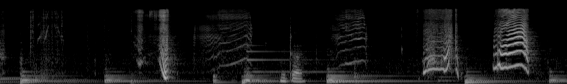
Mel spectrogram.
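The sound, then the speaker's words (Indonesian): A mouth-made beatbox zipper sound, imitating pulling a zipper, repeated in quick bursts: sharp rising, squeaky zips produced by closing the lips and sucking air in from the left side, alternating with low humming tones and a brief spoken word. “tuh tuh namanya zipper dari kalau gua dapetnya dari kiri gua tarik anginnya kalian napas di bibir napas aja biasa cuma bibir kalian kayak dikesetin gitu jadi kayak gitu jadi beda ya.”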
